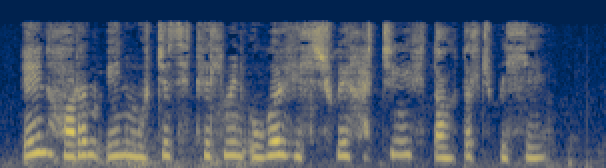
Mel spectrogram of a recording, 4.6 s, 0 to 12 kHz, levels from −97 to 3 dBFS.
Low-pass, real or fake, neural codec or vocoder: 7.2 kHz; real; none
